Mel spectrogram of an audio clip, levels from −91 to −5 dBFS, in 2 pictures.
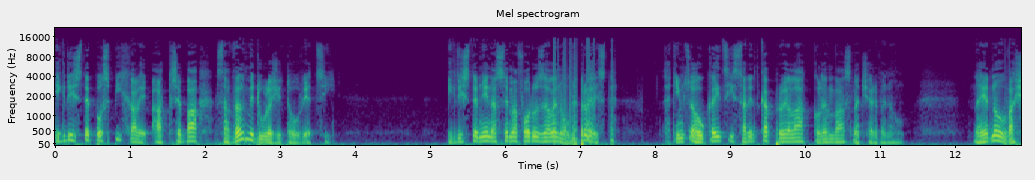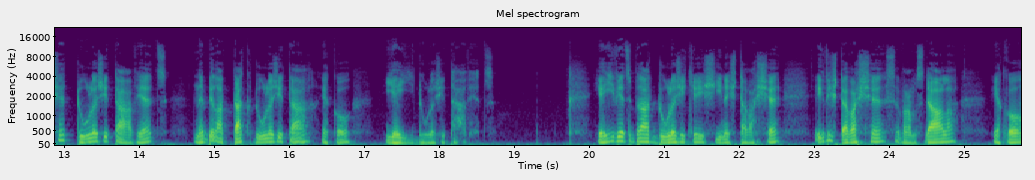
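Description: At 6.64 s the speech breaks into processor overload crackle lasting until 7.52 s, and a shorter burst returns from 12.67 to 12.86 s. The processor fell behind and missed buffer deadlines repeatedly, dozens in the first burst, and each missed block, which points to buffers of about 5 ms, was skipped outright. The result is rapid, gritty tearing across the sound. Unlike a single dropout, it is a dense run of tiny hard-edged gaps.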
